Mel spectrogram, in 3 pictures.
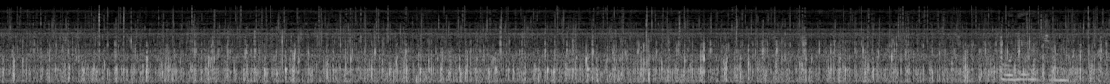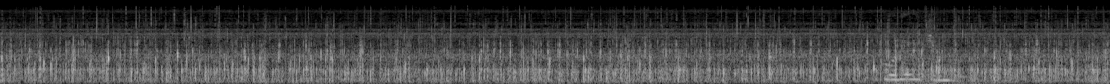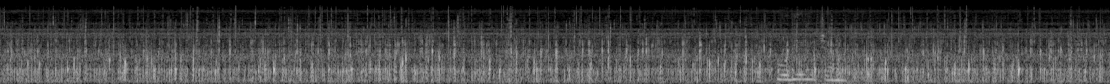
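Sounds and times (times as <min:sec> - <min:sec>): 
fruit sauce bubbling while cooking: 0:00.0 - 0:33.3.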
